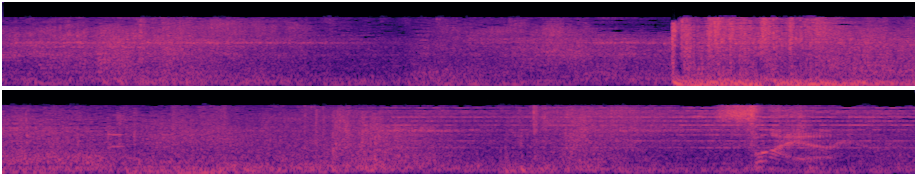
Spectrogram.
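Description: Naval guns fire in World of Warships Legends: a sudden heavy boom hits about a third of the way in, then a long rumbling tail over constant battle noise, with a voice talking throughout.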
